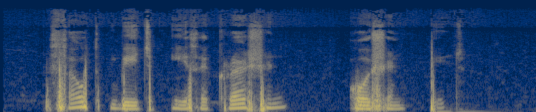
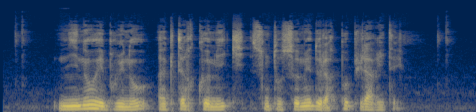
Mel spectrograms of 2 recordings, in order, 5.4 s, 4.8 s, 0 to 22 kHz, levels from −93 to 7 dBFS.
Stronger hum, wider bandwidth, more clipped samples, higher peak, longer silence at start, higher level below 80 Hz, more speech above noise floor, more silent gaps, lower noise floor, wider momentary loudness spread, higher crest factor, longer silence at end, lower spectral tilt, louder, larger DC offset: neither; first, 15.5 kHz vs 10 kHz; neither; about the same, 0 dBFS vs -2 dBFS; second, 0.45 s vs 0.6 s; first, -40 dBFS vs -50 dBFS; first, 45 dB vs 37 dB; neither; first, -65 dBFS vs -54 dBFS; about the same, 11 LU vs 12 LU; first, 22 dB vs 16 dB; about the same, 0.75 s vs 0.75 s; about the same, -6 dB/octave vs -6 dB/octave; second, -21 LUFS vs -18 LUFS; neither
